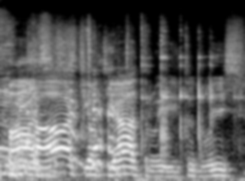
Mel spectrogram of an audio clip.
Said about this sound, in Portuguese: É uma um brinde, fase, um brinde, olha, saúde.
